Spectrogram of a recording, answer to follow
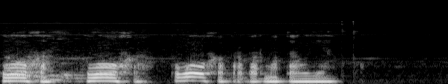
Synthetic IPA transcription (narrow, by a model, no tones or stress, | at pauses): plˠɔxɐplˠɔxɐ | plˠɔxɐpɾɐ̰bɐrmat̪awja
